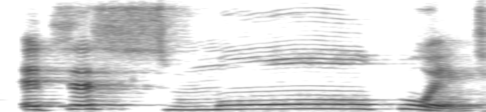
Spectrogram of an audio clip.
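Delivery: slow, drawn-out "small point"; stress on small. Shown as a demonstration. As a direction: stretch each word of "It's a small point". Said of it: "emphasizing small".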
